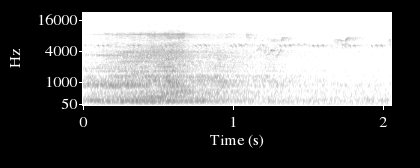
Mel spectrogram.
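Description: Faint, steady, high-pitched insect chirping, with a brief soft muffled sound in the first second.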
